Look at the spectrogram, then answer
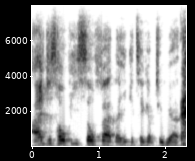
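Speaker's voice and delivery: normal talking voice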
